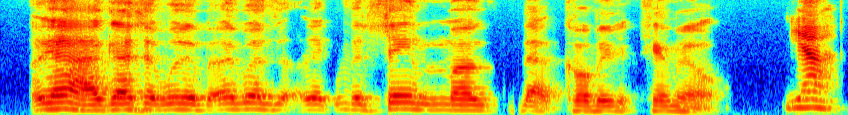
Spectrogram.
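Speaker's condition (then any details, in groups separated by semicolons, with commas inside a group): Cerebral palsy; diagnosed at about two months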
